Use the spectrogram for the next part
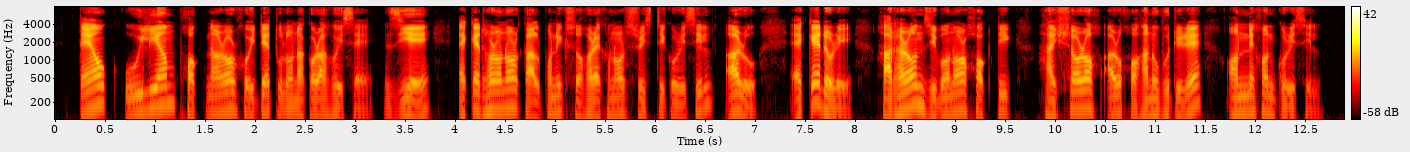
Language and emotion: Assamese, neutral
